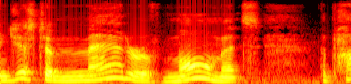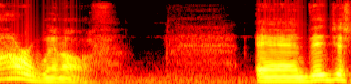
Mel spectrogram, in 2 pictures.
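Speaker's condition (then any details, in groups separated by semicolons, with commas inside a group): No condition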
